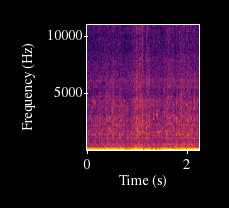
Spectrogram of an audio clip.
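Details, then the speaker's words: Ford F-250 with 390 V8, 180k miles, sat about six months in cold Iowa winter, carbureted: deep fast idle surging and dipping unevenly, weak and hesitant; owner says it runs very lean, oil pressure slowly rising as it warms. "man she is lean lean lean but she's running this has always been the laziest oil pressure gauge but she's slowly coming up as she warms up"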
